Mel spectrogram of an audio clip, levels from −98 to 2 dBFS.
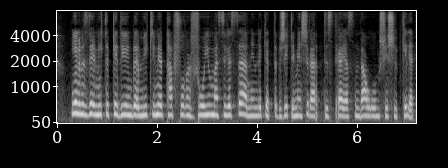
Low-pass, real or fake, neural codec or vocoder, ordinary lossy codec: none; fake; codec, 16 kHz, 1 kbps, FunCodec, trained on LibriTTS, 50 frames a second; none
